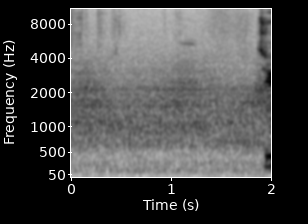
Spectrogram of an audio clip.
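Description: Steady background hiss of room noise, with no distinct event standing out.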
